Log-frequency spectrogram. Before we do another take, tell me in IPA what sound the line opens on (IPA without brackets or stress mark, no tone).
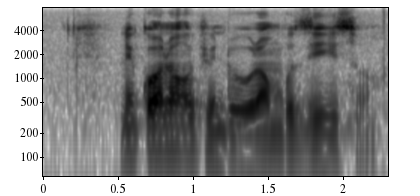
n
